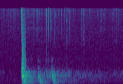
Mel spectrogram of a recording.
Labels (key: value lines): label: anthrophony, bomb
recorder: HydroMoth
